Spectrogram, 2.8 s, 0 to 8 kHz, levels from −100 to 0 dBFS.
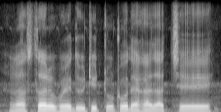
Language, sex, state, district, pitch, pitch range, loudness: Bengali, male, West Bengal, Cooch Behar, 115 Hz, 115-120 Hz, -17 LUFS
